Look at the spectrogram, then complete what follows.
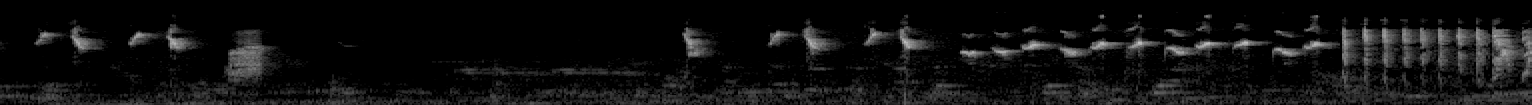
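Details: Long-tailed shrike singing a song filled with burung gereja (sparrow) mimicry: a few high chirps, a short pause, then a rapid run of sharp, varied chips ending in a dense buzzy rattle.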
